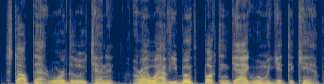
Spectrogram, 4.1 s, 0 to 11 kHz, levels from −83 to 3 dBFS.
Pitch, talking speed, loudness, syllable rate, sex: 145 Hz, 280 wpm, -18 LUFS, 6.5 syllables/s, male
